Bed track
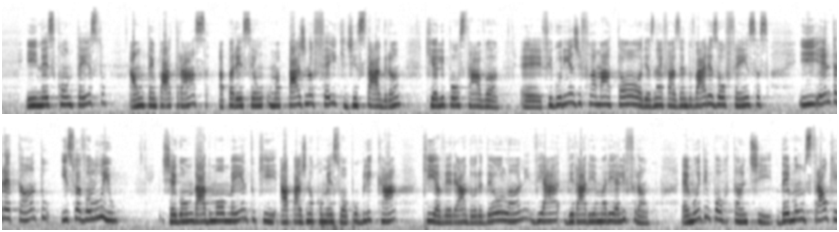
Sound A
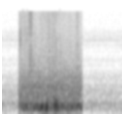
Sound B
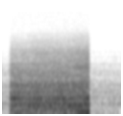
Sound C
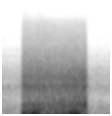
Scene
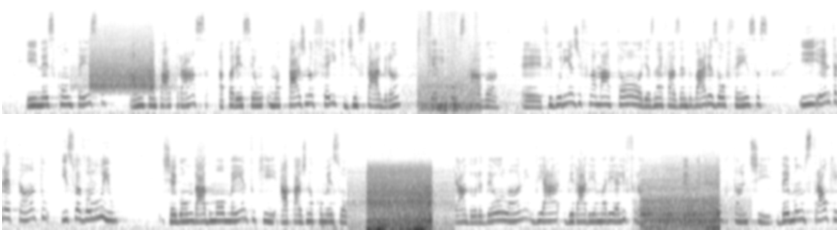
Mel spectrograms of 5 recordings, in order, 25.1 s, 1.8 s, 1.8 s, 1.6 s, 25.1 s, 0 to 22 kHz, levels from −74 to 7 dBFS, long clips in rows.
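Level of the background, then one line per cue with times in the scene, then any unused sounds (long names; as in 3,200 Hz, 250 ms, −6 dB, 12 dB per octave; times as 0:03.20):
bed track −19 dB
0:01.01: mix in C −11 dB, fades 0.02 s + Butterworth high-pass 860 Hz 48 dB per octave
0:05.98: mix in A −14.5 dB
0:17.70: overwrite with C −7.5 dB + high shelf with overshoot 4,900 Hz −7.5 dB, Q 3
0:21.98: mix in B −10.5 dB + notch filter 1,600 Hz, Q 10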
